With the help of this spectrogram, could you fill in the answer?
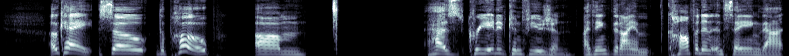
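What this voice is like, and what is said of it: Congested voice from a cold. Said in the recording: “I am a little cruddy. I have a head cold... But I have a really good radio voice because of that.”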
